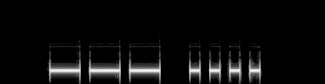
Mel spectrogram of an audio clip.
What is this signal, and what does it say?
Morse code, heard as a keyed tone, about 12 wpm, 650 Hz. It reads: OH
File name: 01-Chapter-01 12 WPM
